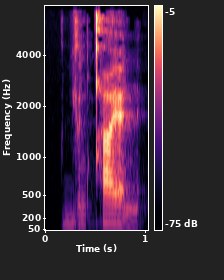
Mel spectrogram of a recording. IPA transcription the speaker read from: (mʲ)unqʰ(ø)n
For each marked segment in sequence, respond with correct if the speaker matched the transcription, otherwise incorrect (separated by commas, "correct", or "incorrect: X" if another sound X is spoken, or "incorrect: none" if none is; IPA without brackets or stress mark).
incorrect: bʲ, incorrect: ɛ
